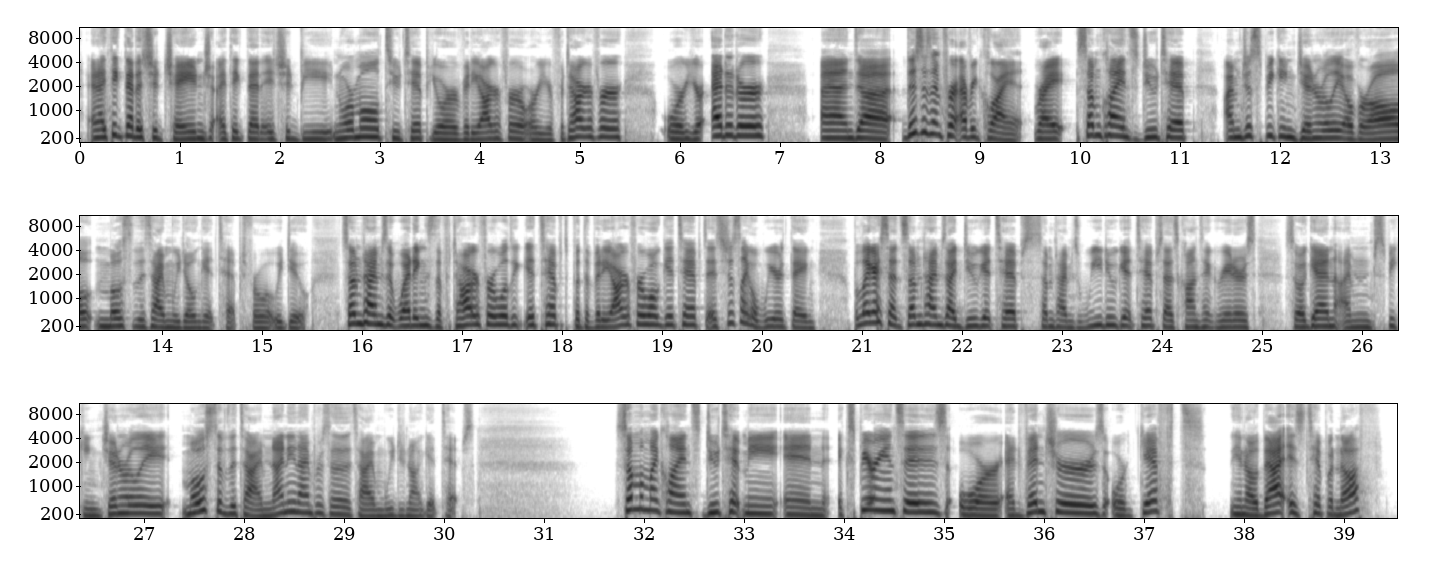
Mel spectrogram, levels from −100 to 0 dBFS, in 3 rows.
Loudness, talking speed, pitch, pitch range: -21 LUFS, 195 wpm, 210 Hz, 185-245 Hz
